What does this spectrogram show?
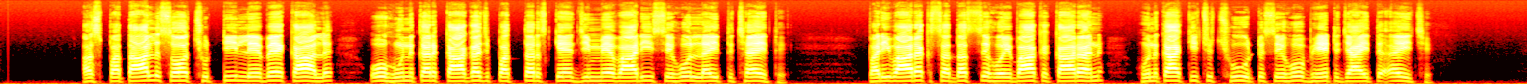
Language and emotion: Maithili, neutral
